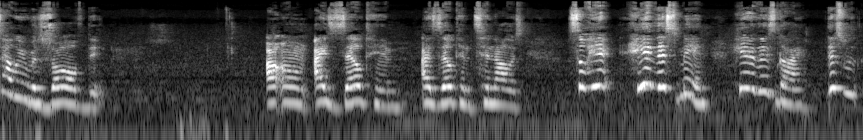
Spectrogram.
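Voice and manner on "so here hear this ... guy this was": high, loud, incredulous exasperation; exasperated outburst. Real, not acted. Storyteller asks viewers to hear this guy, exasperated. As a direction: burst out as if appealing to witnesses.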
